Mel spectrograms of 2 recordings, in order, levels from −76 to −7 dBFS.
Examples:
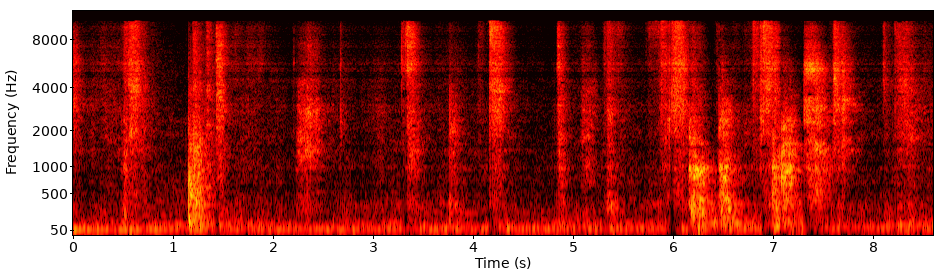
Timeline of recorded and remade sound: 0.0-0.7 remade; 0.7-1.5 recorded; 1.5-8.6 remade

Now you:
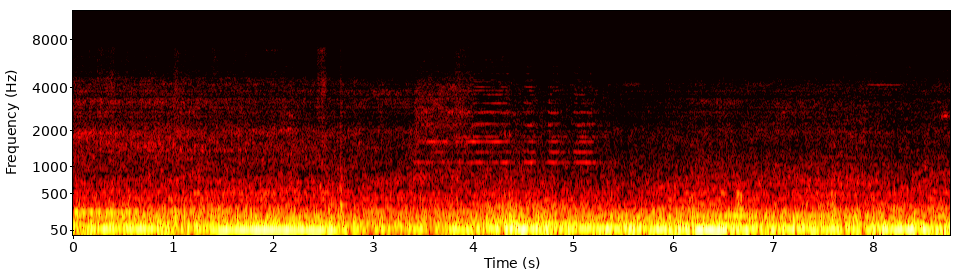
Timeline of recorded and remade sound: 0.0-4.0 remade; 4.0-5.4 recorded; 5.4-7.5 remade; 7.5-8.4 recorded; 8.4-8.8 remade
